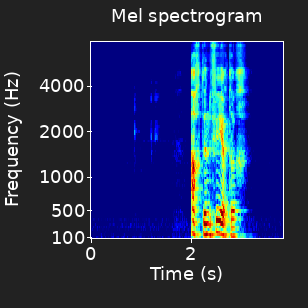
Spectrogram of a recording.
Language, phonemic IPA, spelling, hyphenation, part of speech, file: Dutch, /ˈɑxtənˌveːrtəx/, achtenveertig, acht‧en‧veer‧tig, numeral, Nl-achtenveertig.ogg
- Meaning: forty-eight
